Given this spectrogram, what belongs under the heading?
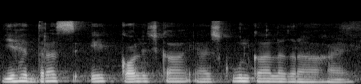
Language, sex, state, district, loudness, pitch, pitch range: Hindi, male, Uttar Pradesh, Lalitpur, -19 LUFS, 135 Hz, 125-145 Hz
